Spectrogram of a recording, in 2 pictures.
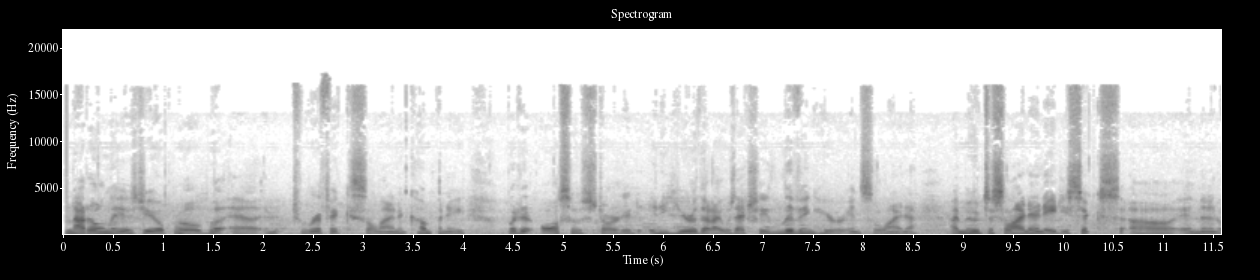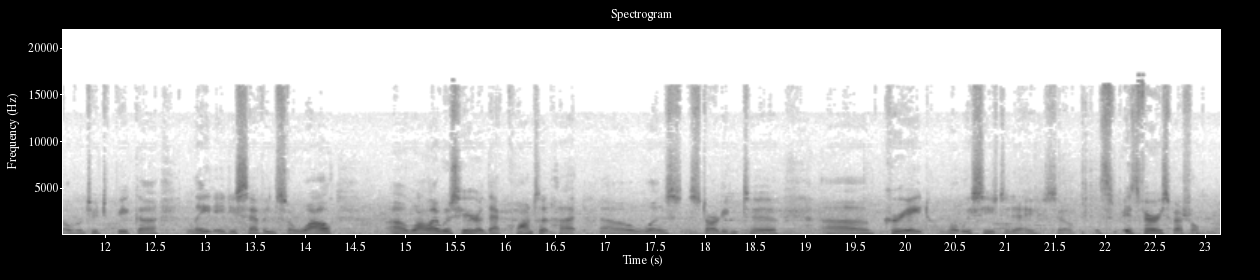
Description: She told KSAL News this one was a little extra special, with her connection to Salina.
